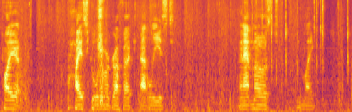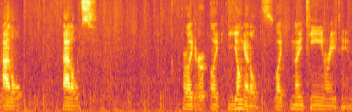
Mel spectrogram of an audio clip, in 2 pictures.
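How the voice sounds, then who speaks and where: Low-voiced young man on a noisy distant mic. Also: flat delivery, slow, pauses often. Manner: blunt, swears freely. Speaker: game streamer. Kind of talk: casual rambling gameplay commentary. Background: game sounds, clicking.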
